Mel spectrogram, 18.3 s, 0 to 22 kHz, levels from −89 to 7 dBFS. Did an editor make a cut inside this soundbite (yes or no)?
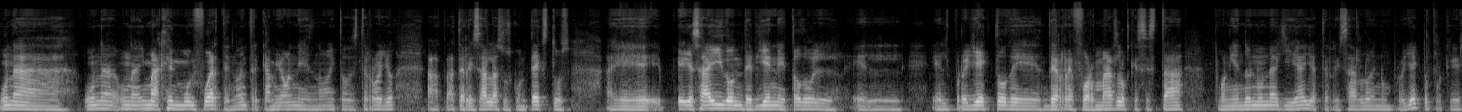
yes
